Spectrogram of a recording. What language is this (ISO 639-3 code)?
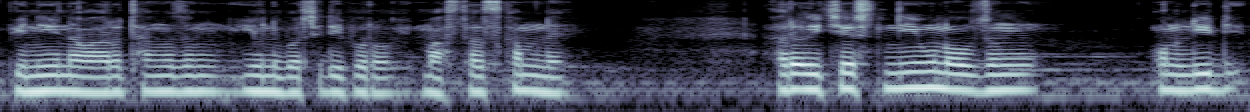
brx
